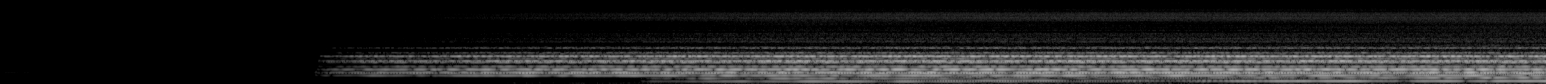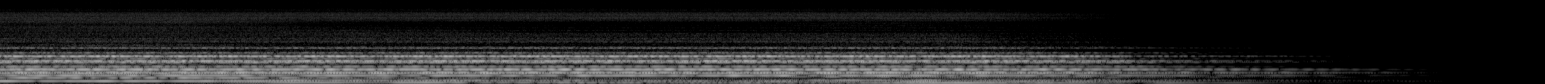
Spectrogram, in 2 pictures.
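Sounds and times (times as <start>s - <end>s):
droning choir in D flat: 3.6s - 28.3s.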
